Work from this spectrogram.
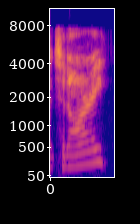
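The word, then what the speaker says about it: Tanar'ri: not Balor, or that the emphasis on Tannerai is on the second syllable and the I at the end is pronounced as it would in German. Oh goodness!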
